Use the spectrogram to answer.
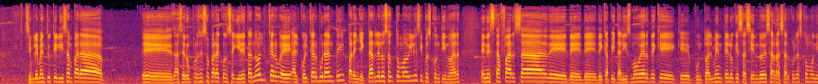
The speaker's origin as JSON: {"language": "Spanish", "country": "Colombia", "said": "mi tierra, que es donde, digamos, la enseñanza militar estadounidense y de las escuelas de las Américas ha estado más presente, precisamente donde está el cruce entre Panamá y Colombia."}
